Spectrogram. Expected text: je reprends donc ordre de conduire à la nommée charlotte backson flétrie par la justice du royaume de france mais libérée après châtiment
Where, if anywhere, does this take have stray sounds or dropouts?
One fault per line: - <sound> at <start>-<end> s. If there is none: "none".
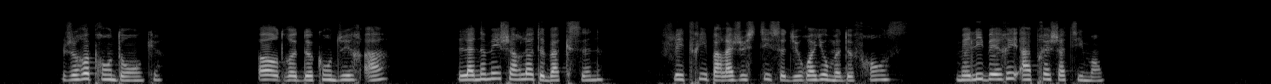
none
